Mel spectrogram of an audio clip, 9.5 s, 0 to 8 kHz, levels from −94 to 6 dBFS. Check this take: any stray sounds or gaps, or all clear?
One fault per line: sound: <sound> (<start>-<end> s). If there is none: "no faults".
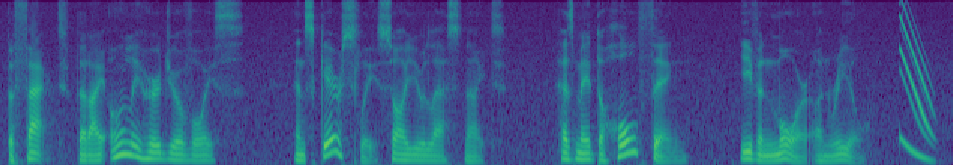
sound: chirp (9.0-9.4 s)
